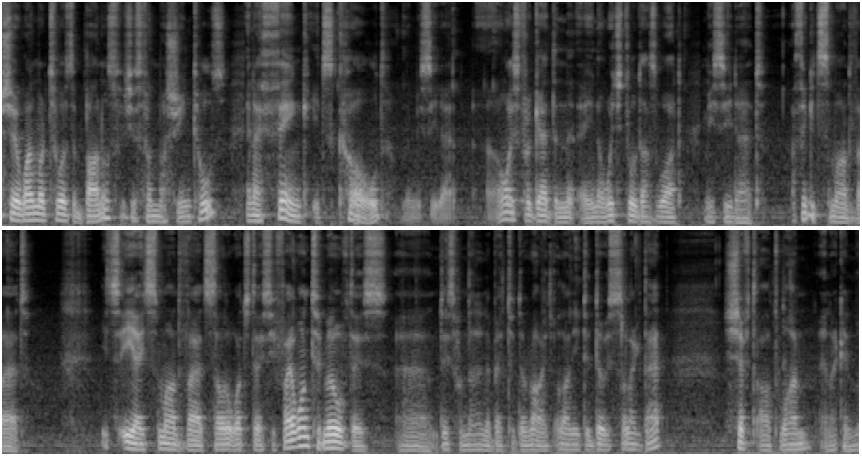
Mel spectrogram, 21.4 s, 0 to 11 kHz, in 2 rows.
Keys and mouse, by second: 0.3 middle click, 1.1 shift+middle click, 1.5 middle click, 2.4 shift+middle click, 3.0-4.2 drag, 14.2 middle click, 15.7 Tab, 16.1 click, 16.9 Tab, 17.4 Tab, 18.3 middle click, 20.3 alt+shift+1.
